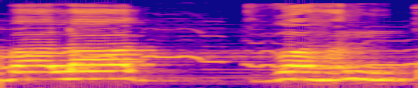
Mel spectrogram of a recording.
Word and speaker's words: बलाद्वहंत: ऐसा करेंगे, बलाद द आधा है वो पहले बोल दीजिएगा, मतिज्ञान बलाद्वहंत, और फिर वहंत बोल दीजिएगा। अलग करके बोलेंगे ना तो बड़ी सुविधा होगी।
